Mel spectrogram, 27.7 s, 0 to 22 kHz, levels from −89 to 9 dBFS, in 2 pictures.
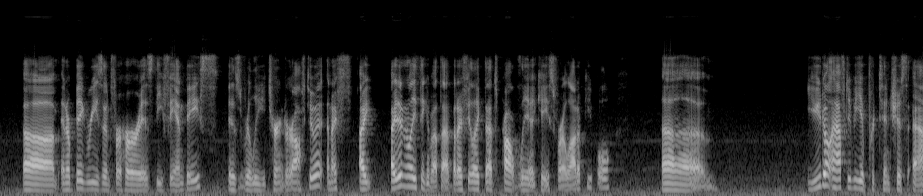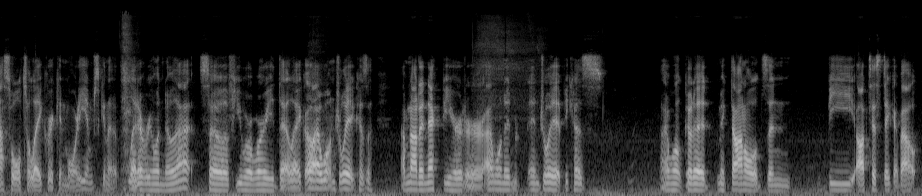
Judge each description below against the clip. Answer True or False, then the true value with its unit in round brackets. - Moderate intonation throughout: False (2.2 semitones)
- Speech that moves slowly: False (205 wpm)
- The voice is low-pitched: True (130 Hz)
